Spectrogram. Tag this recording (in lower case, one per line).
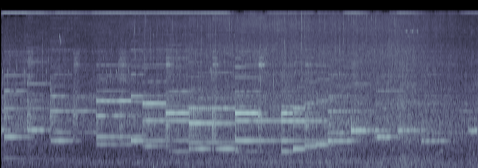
vehicle
ice cream van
